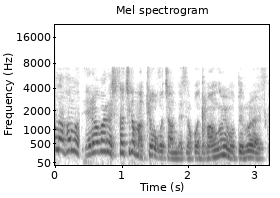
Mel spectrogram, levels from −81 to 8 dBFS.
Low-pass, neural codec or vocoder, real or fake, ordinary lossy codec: 7.2 kHz; codec, 44.1 kHz, 7.8 kbps, Pupu-Codec; fake; Opus, 64 kbps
